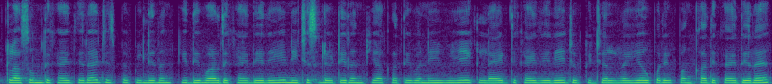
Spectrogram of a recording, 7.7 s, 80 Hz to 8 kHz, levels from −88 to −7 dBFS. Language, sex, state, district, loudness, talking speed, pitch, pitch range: Hindi, female, Uttar Pradesh, Varanasi, -28 LUFS, 320 wpm, 215 Hz, 210-220 Hz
